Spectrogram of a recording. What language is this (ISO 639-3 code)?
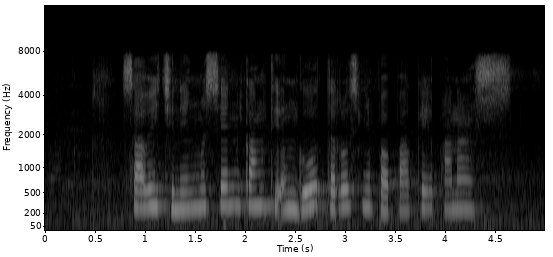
jav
